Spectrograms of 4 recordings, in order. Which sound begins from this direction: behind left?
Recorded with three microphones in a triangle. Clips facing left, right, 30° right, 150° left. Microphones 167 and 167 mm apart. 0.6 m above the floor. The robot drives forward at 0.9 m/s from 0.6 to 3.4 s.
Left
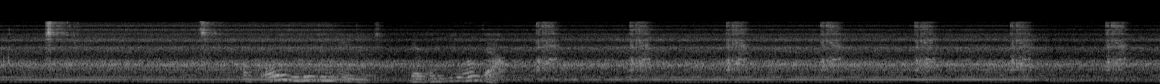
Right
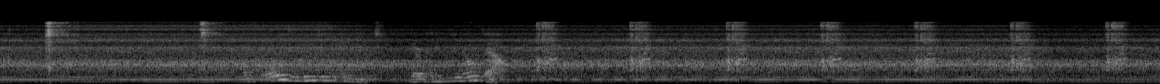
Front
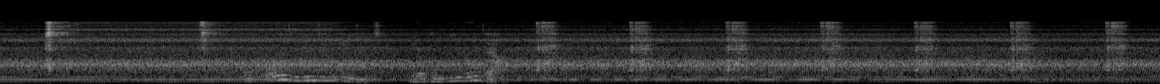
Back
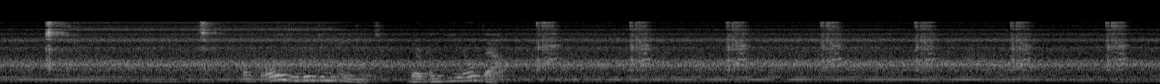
A man speaking, at 2.4 s.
